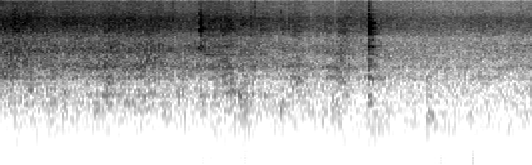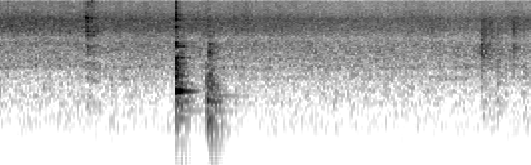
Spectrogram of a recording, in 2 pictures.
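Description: Spice paste of onion, ginger, garlic and dried and green chilli sizzles faintly in a pan for katla fish kalia, a soft steady fry with a few sharp stirring scrapes.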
